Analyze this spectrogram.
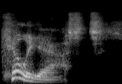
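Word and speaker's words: chiliast: people um we're called killiasts spelled with a c-h c-h-i-l-i-a-s-t killiast which is the latin form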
